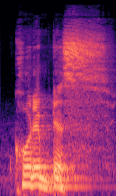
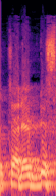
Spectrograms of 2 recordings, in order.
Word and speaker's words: Charybdis: Pronunciation में very a बिट, बट इसको चरिब्डिस मत पढ़िए। ओके, तो सिला एंड खरिब्डिस इज द प्रोनाउंसिएशन।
